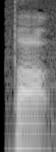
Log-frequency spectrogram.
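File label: "bok", Cantonese, mid level tone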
